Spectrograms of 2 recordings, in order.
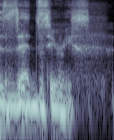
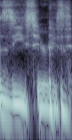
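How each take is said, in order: First: The letter is pronounced zed. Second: The letter is pronounced zee. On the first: The speaker calls it right. "Better Zed than dead" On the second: The speaker calls it wrong. "not the Z series"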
